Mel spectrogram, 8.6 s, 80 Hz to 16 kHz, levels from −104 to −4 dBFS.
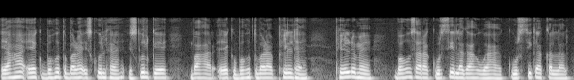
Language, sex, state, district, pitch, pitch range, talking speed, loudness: Hindi, male, Jharkhand, Palamu, 150 Hz, 145-165 Hz, 180 wpm, -13 LUFS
